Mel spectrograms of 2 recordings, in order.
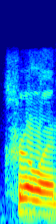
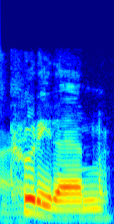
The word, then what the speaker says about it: Kuririn: Just like it's anyway, not Krillin, it's Kuririn. It's not Goku Tien, is it's Tenshinhan.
